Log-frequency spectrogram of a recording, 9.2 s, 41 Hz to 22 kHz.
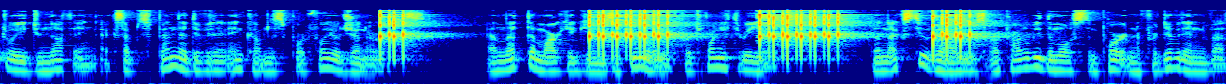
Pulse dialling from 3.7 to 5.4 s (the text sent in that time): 6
